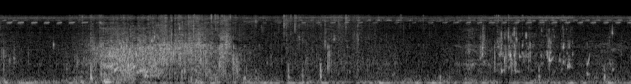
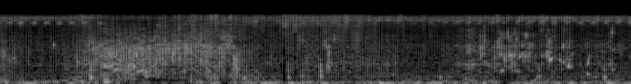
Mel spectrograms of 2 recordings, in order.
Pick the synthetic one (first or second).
second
